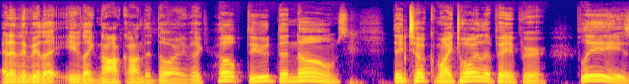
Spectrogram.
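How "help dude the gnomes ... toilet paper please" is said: deliberately bad, high-pitched hammy amateur acting. Imagining a player knocking on an outhouse door, in deliberately bad voice acting. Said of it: "so they'd all suck at the voice acting".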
